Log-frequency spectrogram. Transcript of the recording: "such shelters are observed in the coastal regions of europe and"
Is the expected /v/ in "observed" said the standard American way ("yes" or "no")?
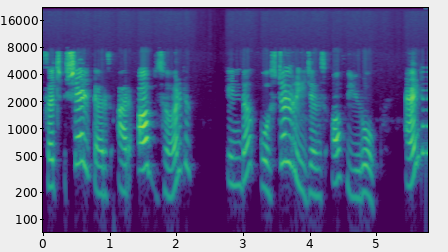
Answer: no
